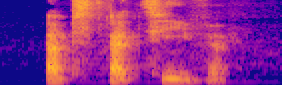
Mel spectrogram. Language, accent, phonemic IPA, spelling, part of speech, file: French, Canada, /ap.stʁak.tiv/, abstractive, adjective, LL-Q150 (fra)-abstractive.wav
- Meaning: feminine singular of abstractif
